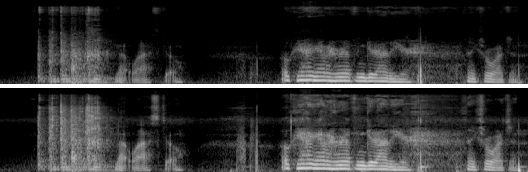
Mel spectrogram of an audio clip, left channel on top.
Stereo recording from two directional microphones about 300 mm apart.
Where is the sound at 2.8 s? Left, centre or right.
Centre.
